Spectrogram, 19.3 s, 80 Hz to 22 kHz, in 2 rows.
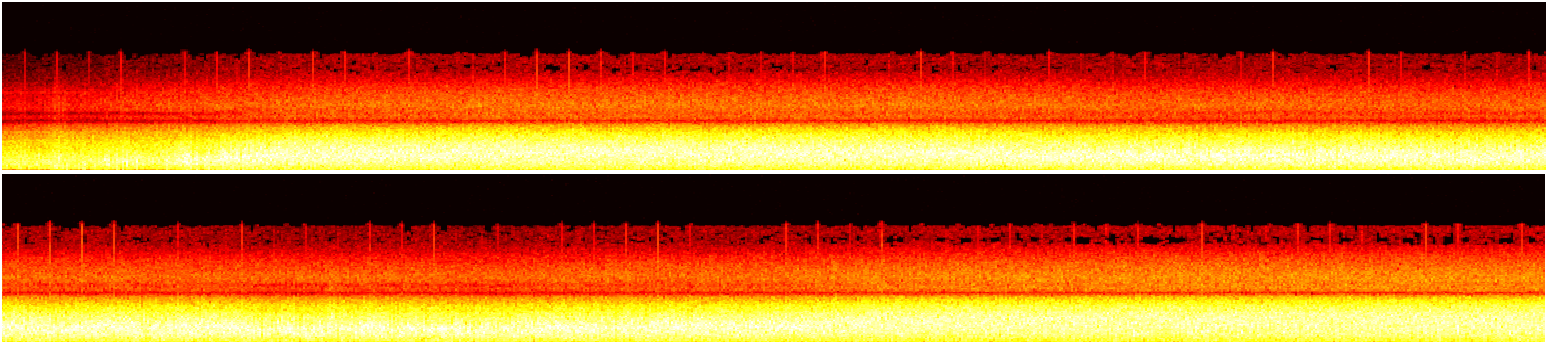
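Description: Steady loud rush of wind over the onboard camera beneath a flying E-flite A-10 Thunderbolt II RC jet, mixed with the running of its 64 mm electric ducted fans, with a faint steady tone under the rush.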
